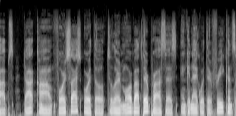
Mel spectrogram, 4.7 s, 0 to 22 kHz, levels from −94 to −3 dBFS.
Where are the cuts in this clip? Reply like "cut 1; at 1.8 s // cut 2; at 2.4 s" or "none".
none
